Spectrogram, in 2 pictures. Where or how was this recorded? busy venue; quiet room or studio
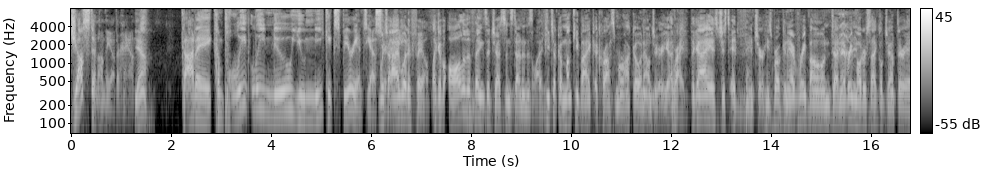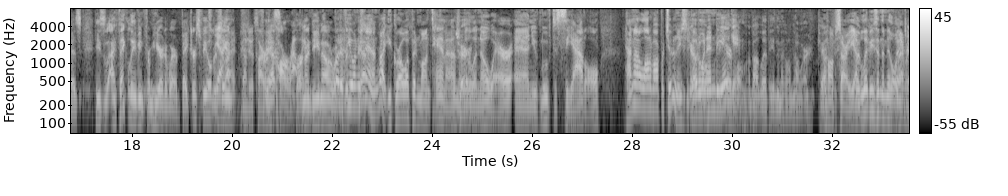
busy venue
